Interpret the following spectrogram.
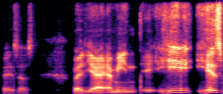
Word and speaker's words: Bezos: think you could see that potentially if it's especially if it's Bezos, pardon me. He pronounces it Bezos.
